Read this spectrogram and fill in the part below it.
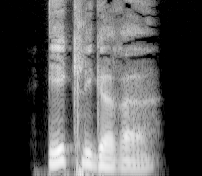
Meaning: inflection of eklig: 1. strong/mixed nominative/accusative feminine singular comparative degree 2. strong nominative/accusative plural comparative degree
- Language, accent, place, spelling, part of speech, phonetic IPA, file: German, Germany, Berlin, ekligere, adjective, [ˈeːklɪɡəʁə], De-ekligere.ogg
